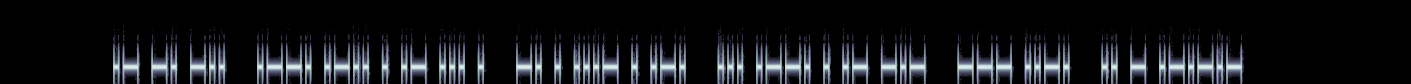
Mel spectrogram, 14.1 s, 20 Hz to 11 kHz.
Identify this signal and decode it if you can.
Morse code, heard as a keyed tone, about 25 wpm, 700 Hz. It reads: AND PLEASE NEVER SPEAK OF IT.
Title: Sentences from Top 1500 Words 25wpm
